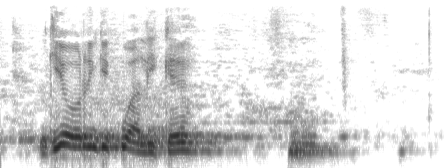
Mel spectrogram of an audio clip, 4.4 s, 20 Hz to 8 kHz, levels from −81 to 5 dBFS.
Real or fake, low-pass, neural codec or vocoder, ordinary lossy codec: real; 7.2 kHz; none; AAC, 48 kbps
